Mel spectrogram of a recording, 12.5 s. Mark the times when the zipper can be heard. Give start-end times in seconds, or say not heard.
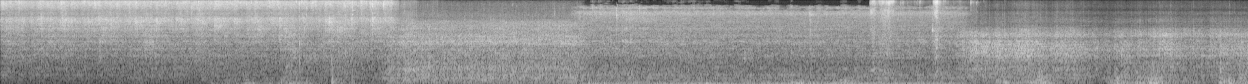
2.8-4.4, 8.7-9.6.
